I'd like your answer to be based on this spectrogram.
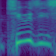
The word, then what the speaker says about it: Toosie: We're looking for Toosie Slide by Drake. Toosie Slide by Drake. Well, how the fuck do you spell that? T O O S I E. – Oh, okay, like Tootsie without the T.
